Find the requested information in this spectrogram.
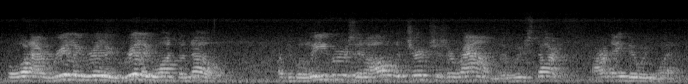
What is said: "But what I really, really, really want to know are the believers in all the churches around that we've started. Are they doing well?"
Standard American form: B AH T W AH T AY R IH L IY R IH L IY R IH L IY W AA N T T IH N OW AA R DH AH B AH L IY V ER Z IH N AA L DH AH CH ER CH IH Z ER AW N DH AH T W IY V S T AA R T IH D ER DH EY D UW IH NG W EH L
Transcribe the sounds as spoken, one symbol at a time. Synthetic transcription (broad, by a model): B AH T W AH T AY R IH L IY R IH L IY R IH L IY W AA N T T IH N OW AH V DH AH B AH L IY V ER Z IH N AA L DH AH CH ER CH IH Z ER AW N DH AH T W IY V S T AA R T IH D ER DH EY D UW IH NG W EH L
